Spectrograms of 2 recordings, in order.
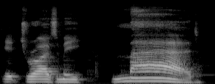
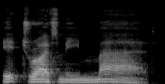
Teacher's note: I kind of turn that short vowel of mad into a long vowel sound to really emphasize how I am feeling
